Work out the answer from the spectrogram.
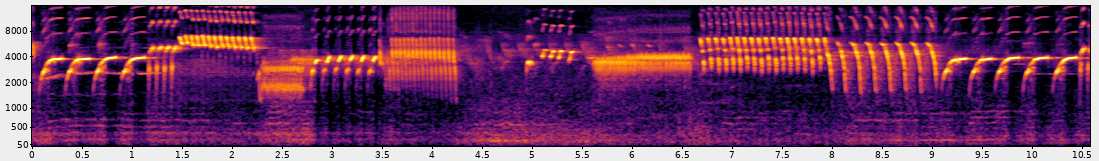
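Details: Canary song meant to teach young canaries: varied tours of fast repeated downslurred notes, about three per second, alternating with buzzy drawn-out phrases and short pauses, all high and clear.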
